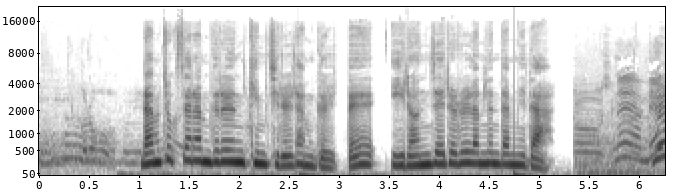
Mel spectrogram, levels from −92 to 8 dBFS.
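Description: A low thump lands at 2.59 s and again at 4.74 s, each a single knock under the audio while the sound itself carries on unchanged. Both are DC steps: the waveform's zero line suddenly jumps by about −23 dBFS, as when a converter recalibrates or an offset input is switched in. The offset doesn't hold but drains away gradually, as a 2 Hz high-pass would pull it back to zero.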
